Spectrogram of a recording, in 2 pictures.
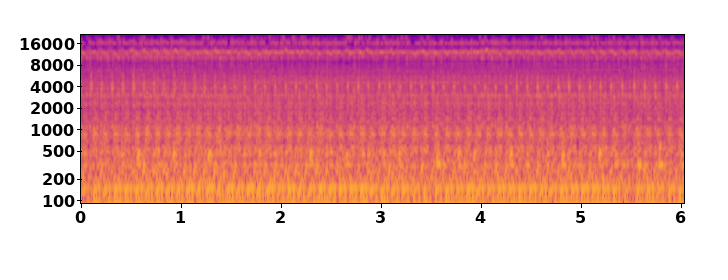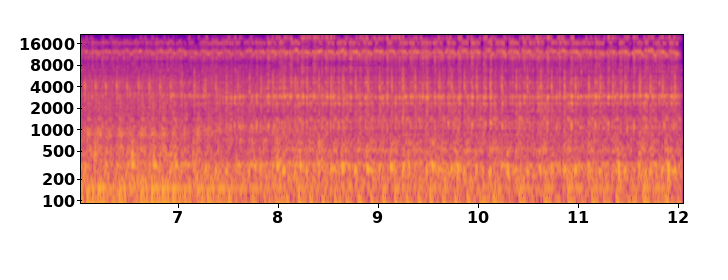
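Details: Newly bought Jupiter MX, grey oil suggesting radiator coolant in engine, water pump seal due for replacement: steady idle with light even knock on every beat; clutch housing knocking noted, cause not confirmed.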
